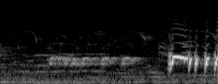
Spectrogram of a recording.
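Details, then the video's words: Local zebra dove singing actively in the tumbak cucukan style: a soft purring coo, then a loud phrase of five quick staccato notes starting on a clear whistled note, with fainter cooing in the background. "PERKUTUT LOKAL GACOR TUMBAK CUCUKAN ASLI"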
